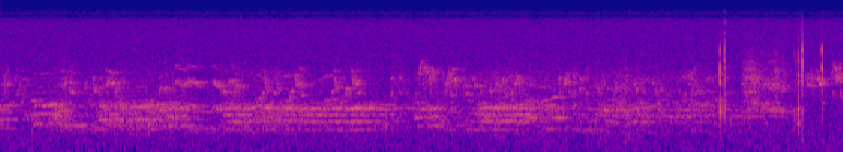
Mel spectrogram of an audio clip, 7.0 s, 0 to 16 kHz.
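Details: Pet budgerigars, 30 October 2011, chatter in a continuous warbling stream of short harmonic notes, with a few sharp clicks.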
